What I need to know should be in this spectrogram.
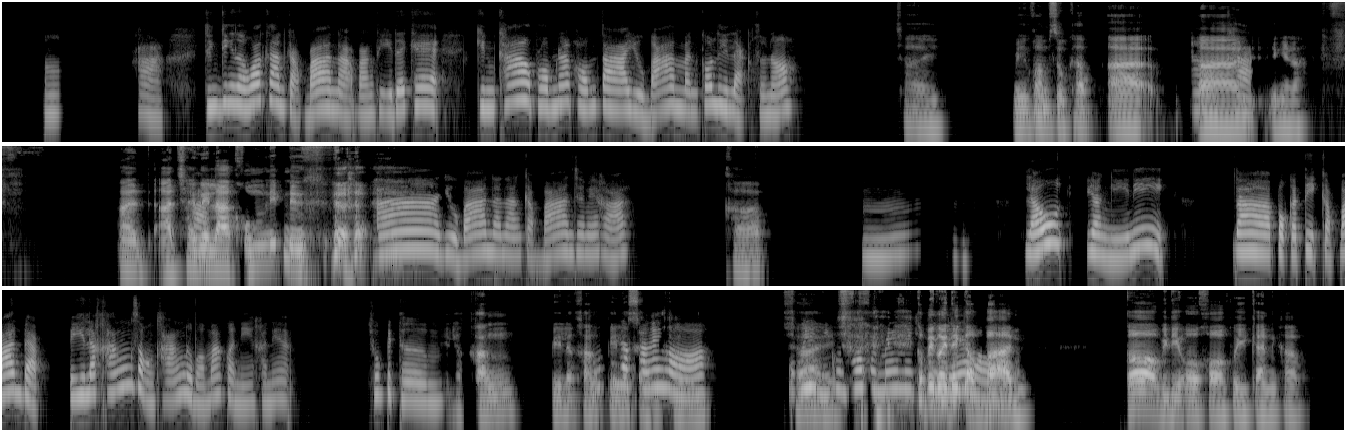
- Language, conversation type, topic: Thai, unstructured, กิจกรรมอะไรที่คุณชอบทำกับเพื่อนหรือครอบครัวมากที่สุด?
- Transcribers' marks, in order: other background noise; tapping; laugh; surprised: "โอ้ ปีละครั้งเองเหรอ ?"; laughing while speaking: "ใช่"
